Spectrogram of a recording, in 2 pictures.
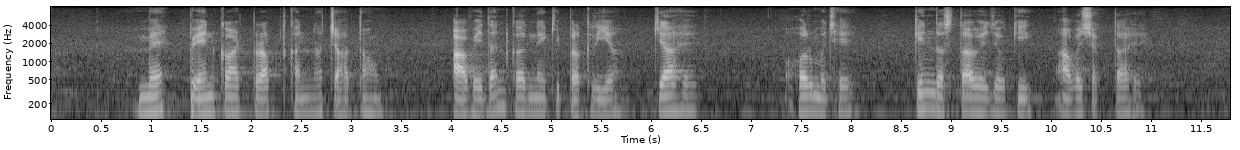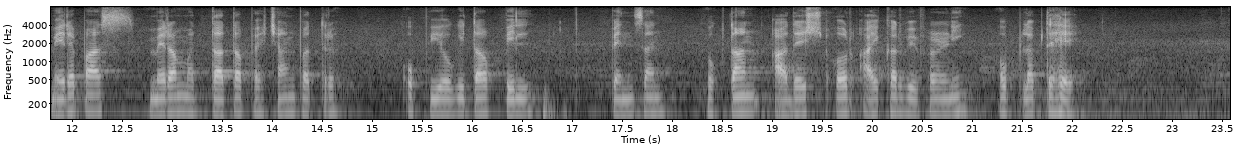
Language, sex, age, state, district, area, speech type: Hindi, male, 60+, Madhya Pradesh, Harda, urban, read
